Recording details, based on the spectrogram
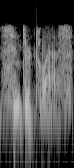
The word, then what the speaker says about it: Sinterklaas: They pronounced it Sinterklaas. And the American, the other people around it weren't Dutch. They didn't really understand the Dutch accent. It sounded like Santa Claus.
